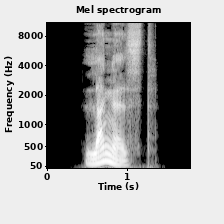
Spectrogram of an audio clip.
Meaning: second-person singular subjunctive I of langen
- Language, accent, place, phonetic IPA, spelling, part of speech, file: German, Germany, Berlin, [ˈlaŋəst], langest, verb, De-langest.ogg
